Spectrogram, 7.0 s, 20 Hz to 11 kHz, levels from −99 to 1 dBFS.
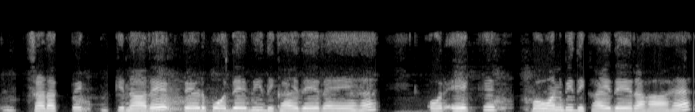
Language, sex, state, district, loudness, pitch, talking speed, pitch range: Hindi, female, Rajasthan, Jaipur, -16 LUFS, 235 Hz, 155 wpm, 230-250 Hz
